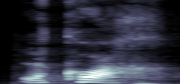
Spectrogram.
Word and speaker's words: לקוח: But in some cases, the stress is on the second to last syllable of the word. לקוח, נוסע, מתלבשת.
